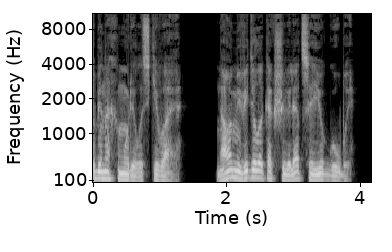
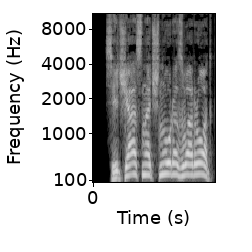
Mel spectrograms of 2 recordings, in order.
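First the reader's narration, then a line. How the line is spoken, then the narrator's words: Shout. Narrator (Russian): крикнула она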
